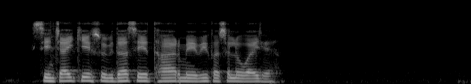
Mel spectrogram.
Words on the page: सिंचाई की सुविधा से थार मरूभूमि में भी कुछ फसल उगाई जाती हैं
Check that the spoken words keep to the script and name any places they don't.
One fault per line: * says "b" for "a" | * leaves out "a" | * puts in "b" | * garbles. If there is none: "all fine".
* leaves out "मरूभूमि"
* leaves out "कुछ"
* leaves out "जाती"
